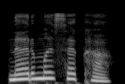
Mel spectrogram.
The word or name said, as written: ನರ್ಮಸಖ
